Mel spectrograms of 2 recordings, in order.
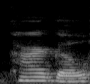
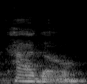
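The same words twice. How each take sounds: First: Slow cargo with a strong R; American English pronunciation; forceful American cargo. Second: Slow cargo as kah-go, R dropped; British English pronunciation; soft British cargo. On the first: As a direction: push the R in cargo. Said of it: "essa força". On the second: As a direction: lighten the R in cargo. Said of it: "mais leve". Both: Shown as a demonstration.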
